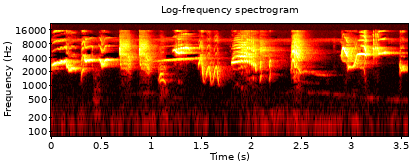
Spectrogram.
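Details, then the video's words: Oriental magpie-robin, a caged kacer singing vigorously with its tail spread: rich varied phrases of whistles, slurred notes and harsh buzzy bursts, delivered in quick separate bursts with brief pauses. "kacer gacor bukak ekor"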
